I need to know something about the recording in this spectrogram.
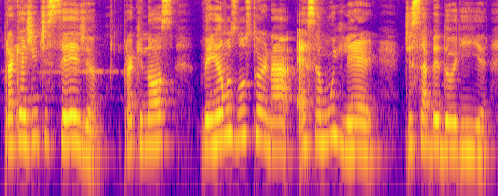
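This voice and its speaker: A woman's voice: fairly high pitch, steady tone, a little slow. Earnest woman preaching conversationally. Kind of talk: live devotional teaching.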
